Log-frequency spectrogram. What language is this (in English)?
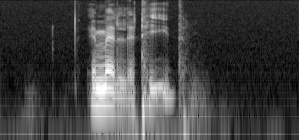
Swedish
